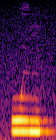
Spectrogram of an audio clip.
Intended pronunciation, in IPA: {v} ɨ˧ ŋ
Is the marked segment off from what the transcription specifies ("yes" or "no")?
yes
